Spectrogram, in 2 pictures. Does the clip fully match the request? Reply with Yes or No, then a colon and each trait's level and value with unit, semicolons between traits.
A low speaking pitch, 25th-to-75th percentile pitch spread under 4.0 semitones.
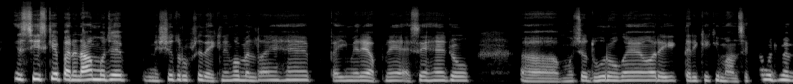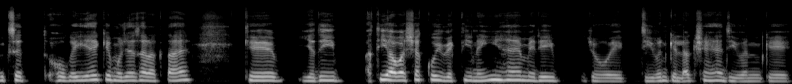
No: medium, 185 Hz; average, 2.8 semitones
